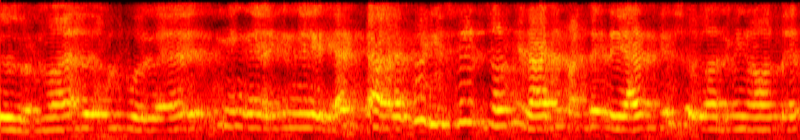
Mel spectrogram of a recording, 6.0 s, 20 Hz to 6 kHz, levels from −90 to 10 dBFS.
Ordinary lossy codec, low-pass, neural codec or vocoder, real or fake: none; 5.4 kHz; codec, 16 kHz, 2 kbps, FreqCodec, smaller model; fake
